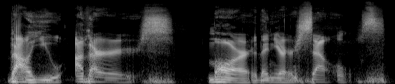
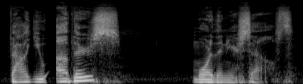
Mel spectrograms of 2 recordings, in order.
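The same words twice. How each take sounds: First: It is said in a pirate voice. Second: It is said in a normal voice.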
